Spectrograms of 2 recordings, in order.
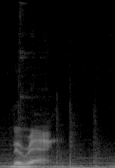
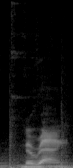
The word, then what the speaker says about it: meringue: more time that's right meringue meringue schwa is in the first syllable meringue sombreros egg whites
